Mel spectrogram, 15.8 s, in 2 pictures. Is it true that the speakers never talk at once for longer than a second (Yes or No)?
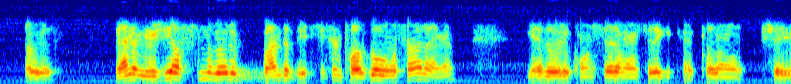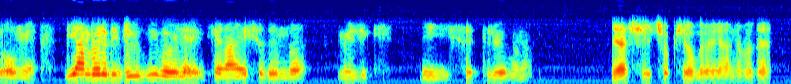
Yes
